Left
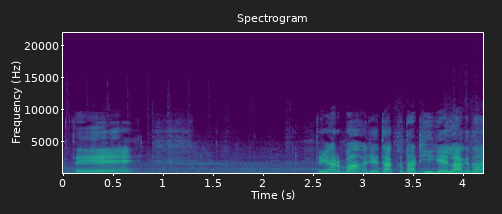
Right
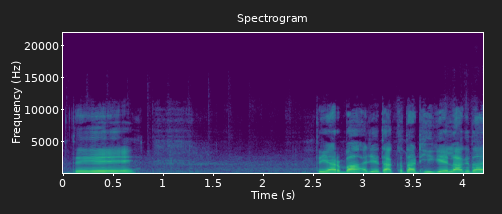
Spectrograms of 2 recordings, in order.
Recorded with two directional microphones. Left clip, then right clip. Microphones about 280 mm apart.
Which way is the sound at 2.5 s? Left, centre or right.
Centre.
